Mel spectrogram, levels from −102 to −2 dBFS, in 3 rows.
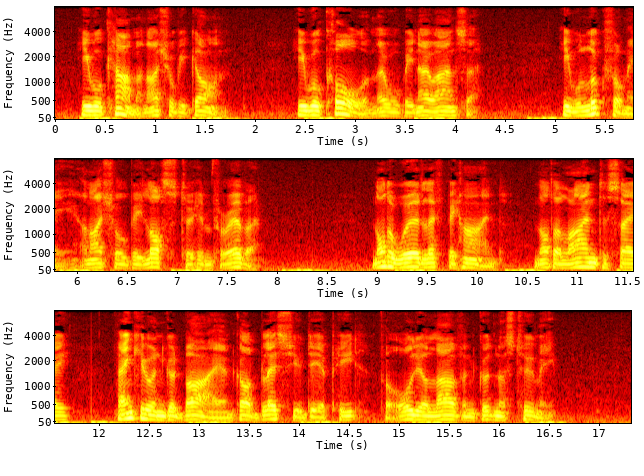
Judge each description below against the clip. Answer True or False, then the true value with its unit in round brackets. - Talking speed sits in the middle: False (210 wpm)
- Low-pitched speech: True (105 Hz)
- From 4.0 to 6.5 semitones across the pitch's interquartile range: False (3.2 semitones)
